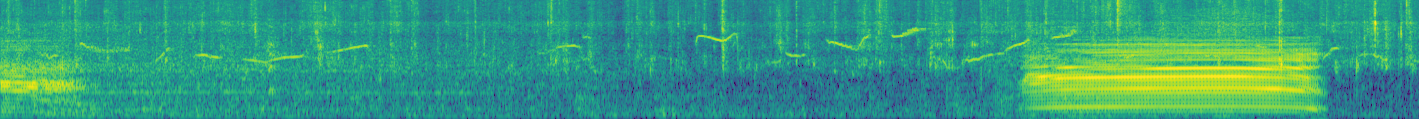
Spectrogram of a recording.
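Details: In a morning herd of cows and calves wandering for food, a single long, rich moo rises after several seconds of rustling and background noise, with small birds chirping.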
